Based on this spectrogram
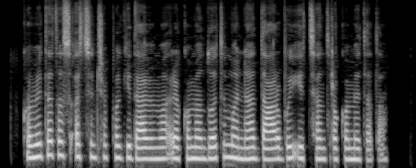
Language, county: Lithuanian, Šiauliai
